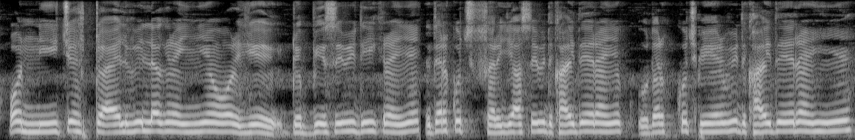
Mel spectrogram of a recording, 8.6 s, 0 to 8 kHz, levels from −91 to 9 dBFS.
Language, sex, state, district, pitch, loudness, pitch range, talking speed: Hindi, male, Uttar Pradesh, Hamirpur, 185 Hz, -14 LUFS, 175-195 Hz, 225 wpm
